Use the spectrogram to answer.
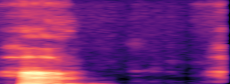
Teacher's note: ह जो है वो घोष और महाप्राण दोनों है उष्म व्यंजन भी है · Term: घोष महाप्राण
